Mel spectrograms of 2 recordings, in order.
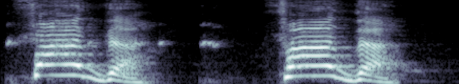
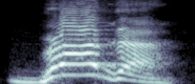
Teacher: the th is voiced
